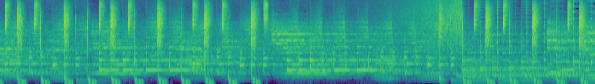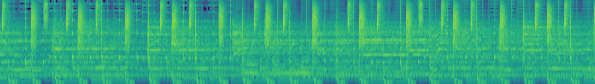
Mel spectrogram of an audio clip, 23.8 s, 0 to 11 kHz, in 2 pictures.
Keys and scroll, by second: 9.1 ctrl+z, 17.5 ctrl+z, 19.0 ctrl+z.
